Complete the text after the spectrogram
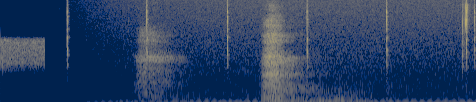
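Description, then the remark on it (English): A clock ticks steadily, one sharp click about every second, in a quiet, empty rented room, with two soft, slow breaths from a person sitting on the edge of a bed drifting in between the ticks. “All I hear is myself breathe and hear the clock tick as I sit on the edge of this bed in the empty room I decided I should rent.”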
